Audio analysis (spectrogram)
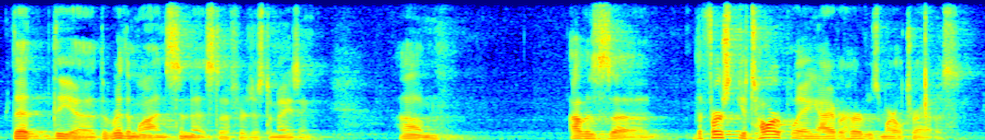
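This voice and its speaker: There is noticeable background noise as a man talks at a moderate pace. He pauses long and often, with ordinary pitch variation. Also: medium pitch for a man. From southeastern Ohio (Appalachian region). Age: 40s. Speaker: bluegrass guitarist and music instructor. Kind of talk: music workshop talk with Q&A. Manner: halting, many fillers.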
